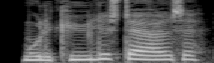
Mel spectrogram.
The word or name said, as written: molekyle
